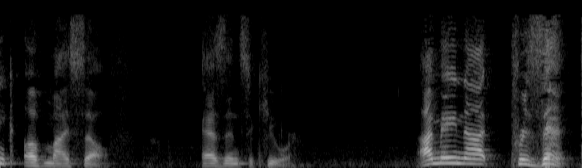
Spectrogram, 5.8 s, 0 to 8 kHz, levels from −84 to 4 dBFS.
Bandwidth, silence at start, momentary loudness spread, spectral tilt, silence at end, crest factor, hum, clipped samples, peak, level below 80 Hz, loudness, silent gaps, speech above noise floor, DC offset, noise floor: 7.6 kHz; 0 s; 15 LU; -5.5 dB/octave; 0.15 s; 22 dB; none; under 0.1%; -12 dBFS; -64 dBFS; -32 LUFS; none; 39 dB; under 0.1%; -72 dBFS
